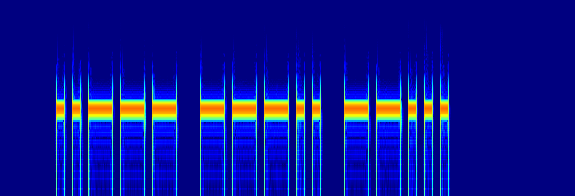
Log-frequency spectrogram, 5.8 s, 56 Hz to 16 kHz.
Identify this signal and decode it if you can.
Morse code, heard as a keyed tone, about 15 wpm, 700 Hz. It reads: 287
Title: Numbers - 3-Digit 15wpm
